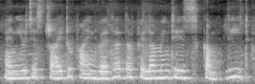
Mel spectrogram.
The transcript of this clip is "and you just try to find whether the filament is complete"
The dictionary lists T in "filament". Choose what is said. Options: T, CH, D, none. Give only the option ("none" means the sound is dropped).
T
